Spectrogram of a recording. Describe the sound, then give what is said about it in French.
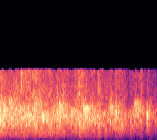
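A church audience applauds during a Sunday worship service, a steady, dense wash of clapping that stays fairly faint and even throughout. “Acclamons très fort le Seigneur.”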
